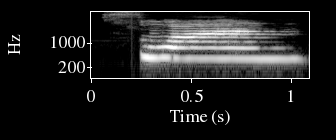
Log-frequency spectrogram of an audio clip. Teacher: it's a high tone the first one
